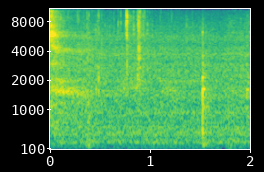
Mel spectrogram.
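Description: Spatula stirring cooked green beans and bacon in broth in an Instant Pot's steel inner pot: soft, wet squishing, with a faint tap about one and a half seconds in.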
